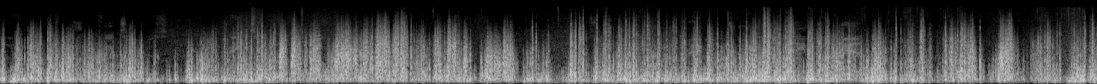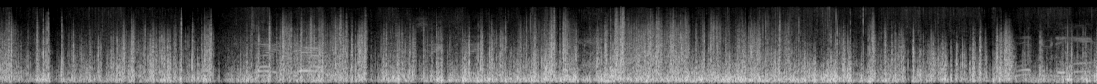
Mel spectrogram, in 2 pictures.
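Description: Strong gusty wind, around 70 mph, buffeting the microphone: loud and continuous, with rapid surges and dips.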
